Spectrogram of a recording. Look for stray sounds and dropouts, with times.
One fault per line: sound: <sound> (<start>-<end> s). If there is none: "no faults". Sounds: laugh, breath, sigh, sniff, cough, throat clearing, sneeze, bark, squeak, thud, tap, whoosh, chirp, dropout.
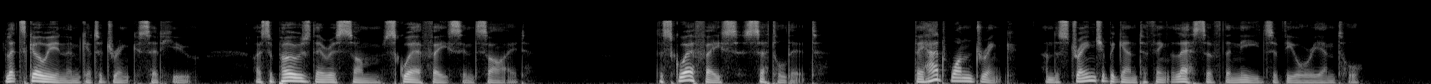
no faults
